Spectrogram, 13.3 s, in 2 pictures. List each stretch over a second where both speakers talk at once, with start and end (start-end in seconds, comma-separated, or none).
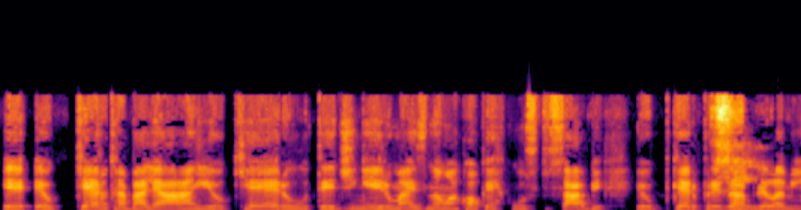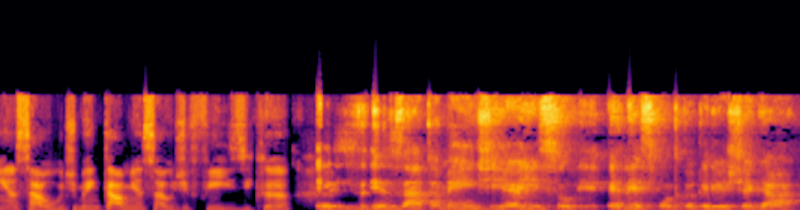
none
